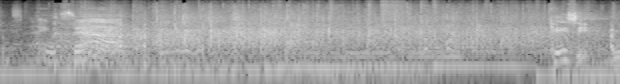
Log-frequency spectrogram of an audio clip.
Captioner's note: applause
